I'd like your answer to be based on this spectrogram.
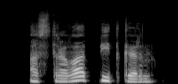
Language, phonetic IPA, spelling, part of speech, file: Russian, [ɐstrɐˈva ˈpʲitkɨrn], острова Питкэрн, proper noun, Ru-острова Питкэрн.ogg
- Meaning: Pitcairn Islands (a small archipelago and overseas territory of the United Kingdom in the southern Pacific Ocean)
